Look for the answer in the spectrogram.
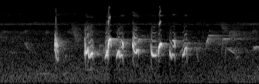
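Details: Bulbul lure song for attracting wild birds, with one clear note followed by a fast, rollicking series of warbled, bubbly notes, then a soft tail of quieter twitters.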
